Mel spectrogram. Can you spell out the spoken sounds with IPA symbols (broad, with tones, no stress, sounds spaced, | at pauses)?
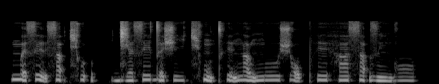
m ɛ̰˦˨ s ḛ˦˨ ɪ̯ s ä˦ ʔ t͡ɕʰ ʊ˦ ʔ | d͡ʑ ɛ˨ sʰ e˦ d ɛ̰˦˨ ʃ i˨ t͡ɕʰ ũ˦˨ tʰ ḛ˦˨ ŋ a̰˦˨ ʊ̯ ŋ o˦ ʊ̯ ʃ ɔ̰˦˨ pʰ e˦ h ä˦ sʰ ä˦ ʔ z ĩ˨ ɡ ɔ˦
